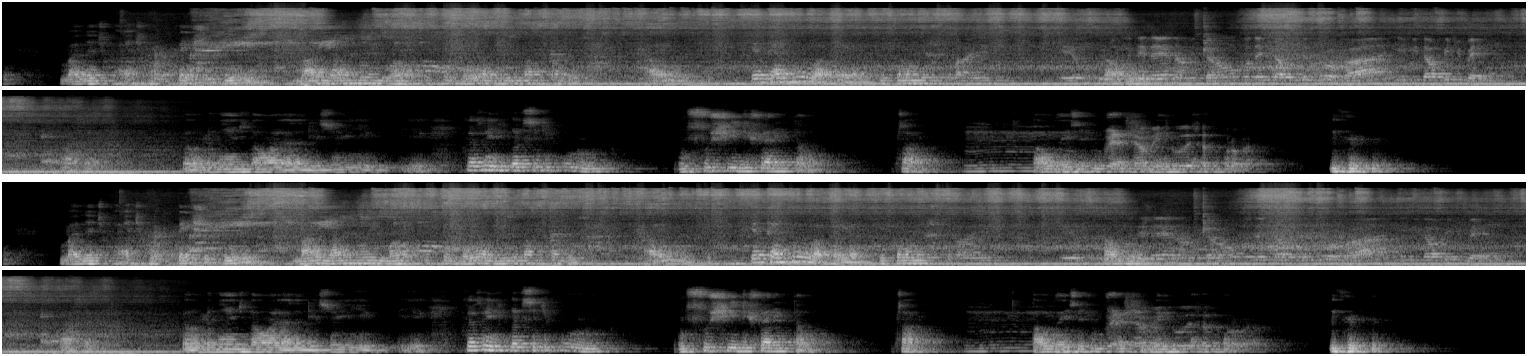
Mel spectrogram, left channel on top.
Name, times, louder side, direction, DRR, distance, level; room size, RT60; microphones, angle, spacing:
voice 1, 0.6-2.6 2.9-9.5 11.0-11.4 15.8-16.3 17.0-21.3 22.0-23.4 24.2-24.5 25.5-27.6 28.5-29.2, right 2 dB, 45° right, -1 dB, 0.3 m, -24 dB
sound 1, 1.0-17.1, right 1 dB, 65° right, 1.0 m, -23 dB
voice 2, 9.3-10.1 10.5-14.9 24.8-27.2 27.5-27.7, left 3 dB, 70° left, 3 dB, 0.5 m, -30 dB
2.4 x 2.3 x 3.8 m, 0.91 s
head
